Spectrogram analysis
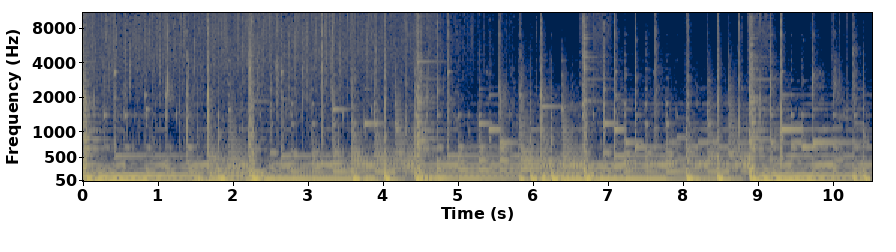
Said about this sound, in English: the velocity at which they snap their claws is so high that you actually get cavitation of the water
